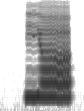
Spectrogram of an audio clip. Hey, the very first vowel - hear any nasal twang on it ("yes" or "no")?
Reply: no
